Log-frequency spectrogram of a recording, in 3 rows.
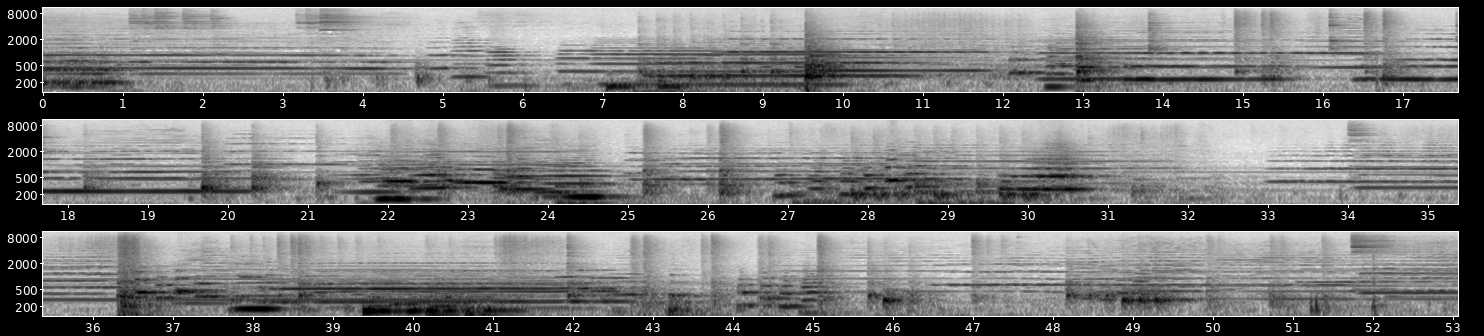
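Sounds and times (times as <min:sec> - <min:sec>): chamber music long held notes: 0:00.0 - 0:53.0.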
